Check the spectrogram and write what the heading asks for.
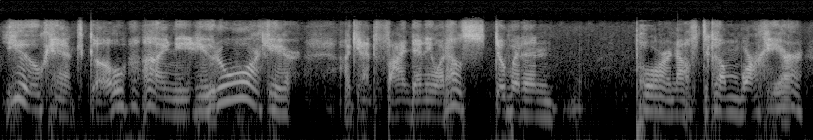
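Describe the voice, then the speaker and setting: A man's voice: fairly high pitch, lively intonation, takes it slowly, creaky, sharp tone, slight background noise, pitched above the performer's own voice, full character voice. A man voicing a mean farm boss who barks scornful orders. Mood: outraged. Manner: scornful, barking.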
